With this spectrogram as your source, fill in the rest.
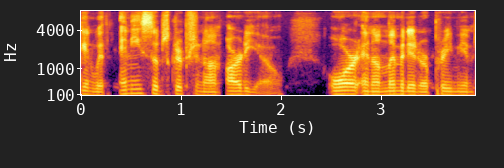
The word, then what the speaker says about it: Rdio: Rdio, yeah.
